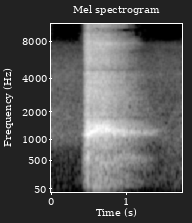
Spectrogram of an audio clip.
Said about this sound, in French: Soufflez fortement par la bouche pour évacuer toutes vos entraves.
